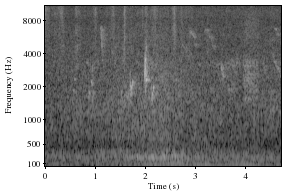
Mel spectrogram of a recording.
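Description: Small birds chirping: a few scattered short chirps, the loudest about two seconds in, over a low steady background hum.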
